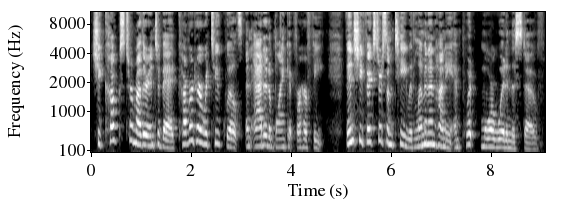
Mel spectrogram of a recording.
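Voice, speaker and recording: A woman reading a story aloud as a teacher, pausing to explain things simply to young listeners. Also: medium pitch, very animated, darkish tone. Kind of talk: read-aloud storytelling with explanatory asides for children.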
